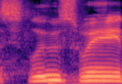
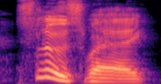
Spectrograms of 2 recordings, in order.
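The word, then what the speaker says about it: sluiceway: through town or similar how do you pronounce this word it's going to annoy me let me just make sure I get that just lose weight it's loose way sluice way all right nailed it uh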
